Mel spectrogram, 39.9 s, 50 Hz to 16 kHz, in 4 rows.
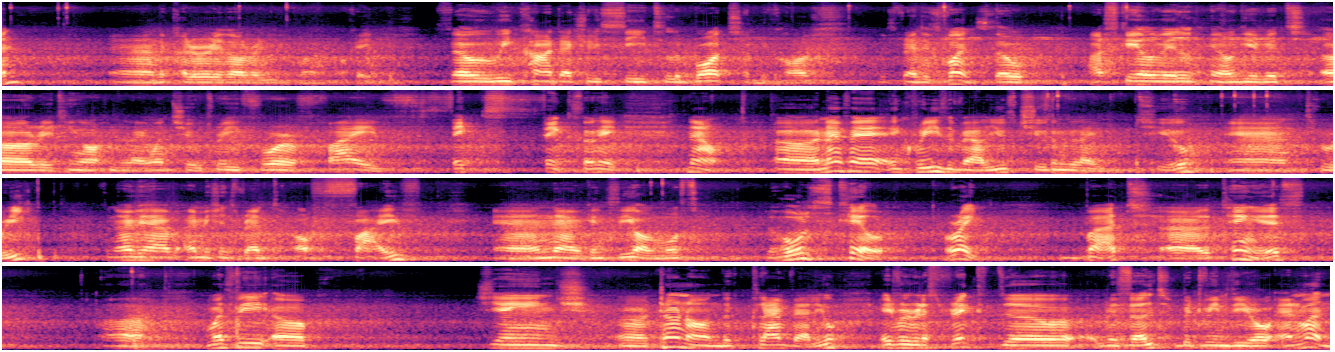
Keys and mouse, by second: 4.5-5.5 middle drag, 5.5 ctrl+b, 17.8-21.4 drag, 24.8-26.5 drag, 27.6-31.2 middle drag.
